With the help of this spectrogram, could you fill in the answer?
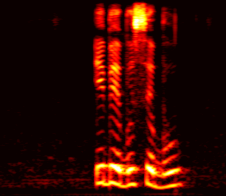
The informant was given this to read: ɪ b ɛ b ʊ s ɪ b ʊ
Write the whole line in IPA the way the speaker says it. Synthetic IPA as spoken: ɪ b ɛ b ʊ s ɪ b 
